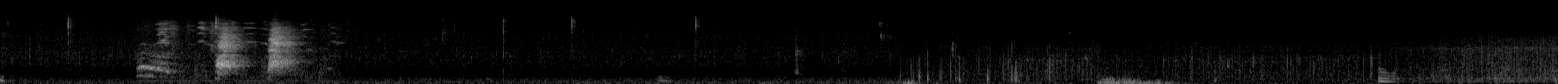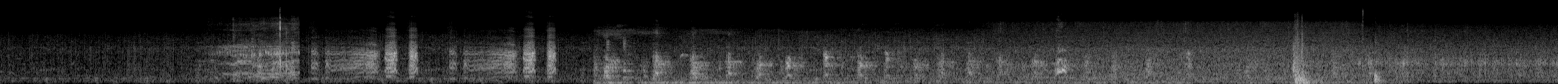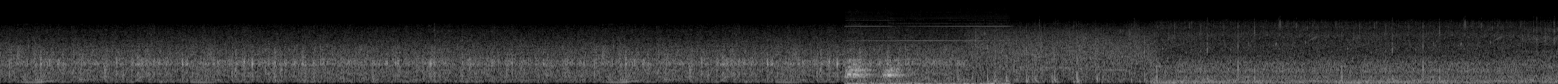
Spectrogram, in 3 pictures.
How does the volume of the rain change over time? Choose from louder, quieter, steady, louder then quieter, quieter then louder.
louder.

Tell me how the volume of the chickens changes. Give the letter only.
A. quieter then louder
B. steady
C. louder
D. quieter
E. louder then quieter
D.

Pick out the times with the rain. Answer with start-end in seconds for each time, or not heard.
0.0-46.7.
